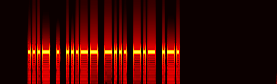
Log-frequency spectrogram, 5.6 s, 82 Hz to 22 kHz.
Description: Morse code, heard as a keyed tone, about 25 wpm, 700 Hz. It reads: VE3BKR
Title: DXCC-100 Call Signs - 6 Characters - 25wpm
